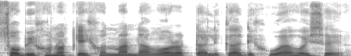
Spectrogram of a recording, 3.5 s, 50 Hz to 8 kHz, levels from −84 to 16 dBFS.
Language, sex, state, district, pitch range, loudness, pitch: Assamese, male, Assam, Kamrup Metropolitan, 130-160 Hz, -19 LUFS, 145 Hz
